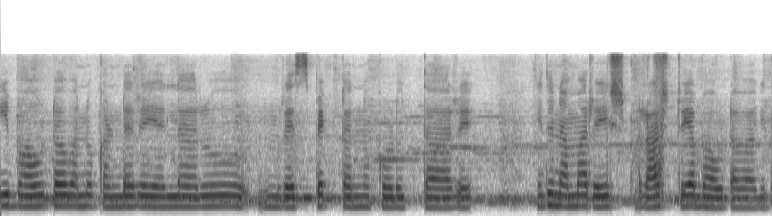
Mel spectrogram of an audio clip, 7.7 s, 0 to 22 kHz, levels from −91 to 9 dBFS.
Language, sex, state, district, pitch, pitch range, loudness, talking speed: Kannada, female, Karnataka, Shimoga, 185 Hz, 180-195 Hz, -18 LUFS, 100 wpm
